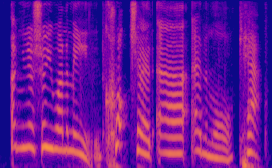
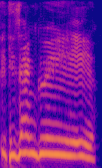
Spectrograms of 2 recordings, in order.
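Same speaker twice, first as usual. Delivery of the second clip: louder, laughing as she says it; 4 dB louder, slower than usual. Real, not acted. Laughing at her drawing to viewers, loud and amused. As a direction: crack up at the angry duck.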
